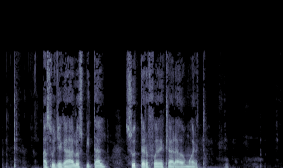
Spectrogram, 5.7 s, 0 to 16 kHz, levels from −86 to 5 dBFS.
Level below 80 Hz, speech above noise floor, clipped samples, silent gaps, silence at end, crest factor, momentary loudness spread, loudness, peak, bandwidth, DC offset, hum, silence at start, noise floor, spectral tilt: -42 dBFS; 50 dB; under 0.1%; none; 1.15 s; 18 dB; 17 LU; -19 LUFS; -2 dBFS; 11.5 kHz; under 0.1%; none; 0.25 s; -67 dBFS; -6.5 dB/octave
